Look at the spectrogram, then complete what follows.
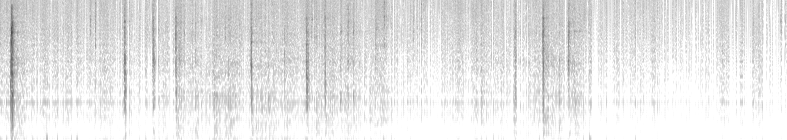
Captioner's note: silence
